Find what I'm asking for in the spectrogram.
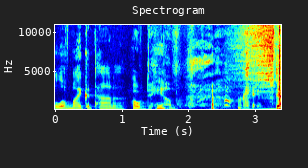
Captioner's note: chuckles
